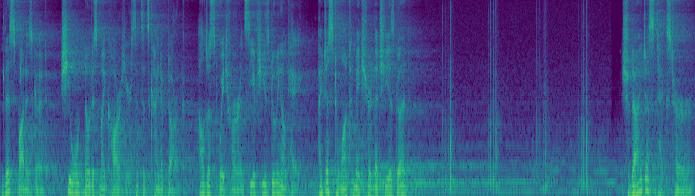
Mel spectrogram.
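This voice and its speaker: Man acting a brooding obsessive ex-boyfriend, deep and echoey. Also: animated, moderate pace, few pauses, noisy background, natural voice. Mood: torn, uneasy. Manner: brooding, agonized, self-questioning. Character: obsessive, lovesick young ex-boyfriend, anxious and possessive. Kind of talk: ASMR roleplay, dramatic inner monologue. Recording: reverberant echoey voice over music. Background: music.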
